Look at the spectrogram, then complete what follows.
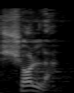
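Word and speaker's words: Xola: shola que se dice se escribe con x pero se pronuncia shola o el gentilicio mica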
